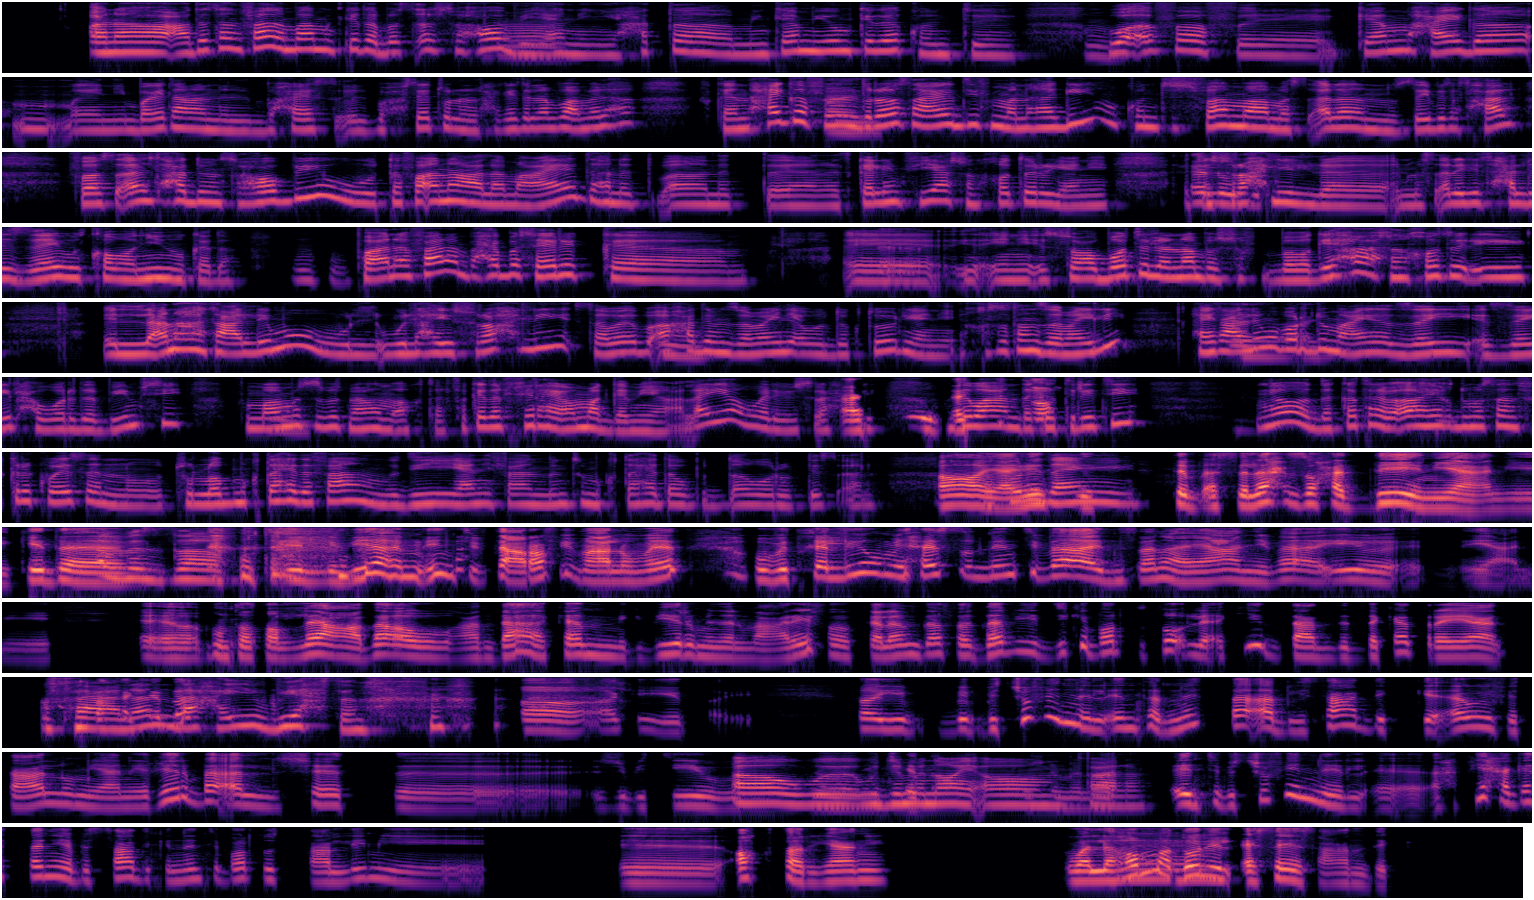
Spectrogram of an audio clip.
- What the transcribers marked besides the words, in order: chuckle; laughing while speaking: "فيها إن أنتِ بتعرفي معلومات"; laugh; chuckle; tapping
- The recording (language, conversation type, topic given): Arabic, podcast, إيه اللي بيحفزك تفضل تتعلم دايمًا؟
